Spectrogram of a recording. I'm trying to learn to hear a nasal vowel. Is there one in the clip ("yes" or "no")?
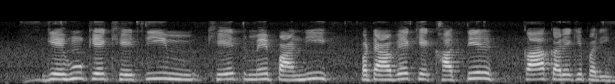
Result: yes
